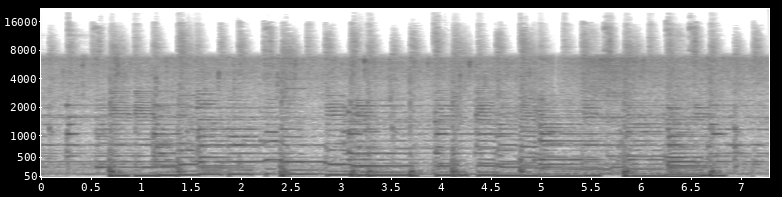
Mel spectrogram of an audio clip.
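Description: Onion and garlic sizzling steadily in a hot pan, a continuous bright frying crackle at moderate loudness with no voices.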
